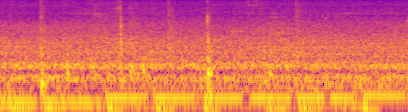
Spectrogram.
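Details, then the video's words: Honey bees of a queenless hive becoming drone layers, with honey but no brood on inspection. A low, even hum continues beneath an intermittent deep rumble, punctuated by a few knocks and clicks. "C'est quoi une ruche bourdonneuse ? Je découvre avec vous que mes abeilles n'ont plus de reine..."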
